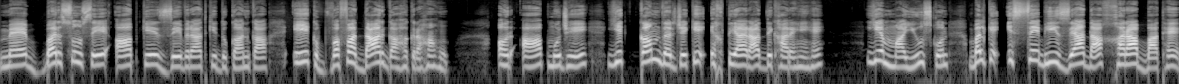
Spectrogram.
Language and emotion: Urdu, angry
